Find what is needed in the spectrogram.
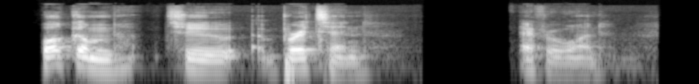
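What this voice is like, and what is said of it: Bad put-on British accent. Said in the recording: “horrible British accent ... That is a horrible British accent ... a little bit of Christopher Walken in that”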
